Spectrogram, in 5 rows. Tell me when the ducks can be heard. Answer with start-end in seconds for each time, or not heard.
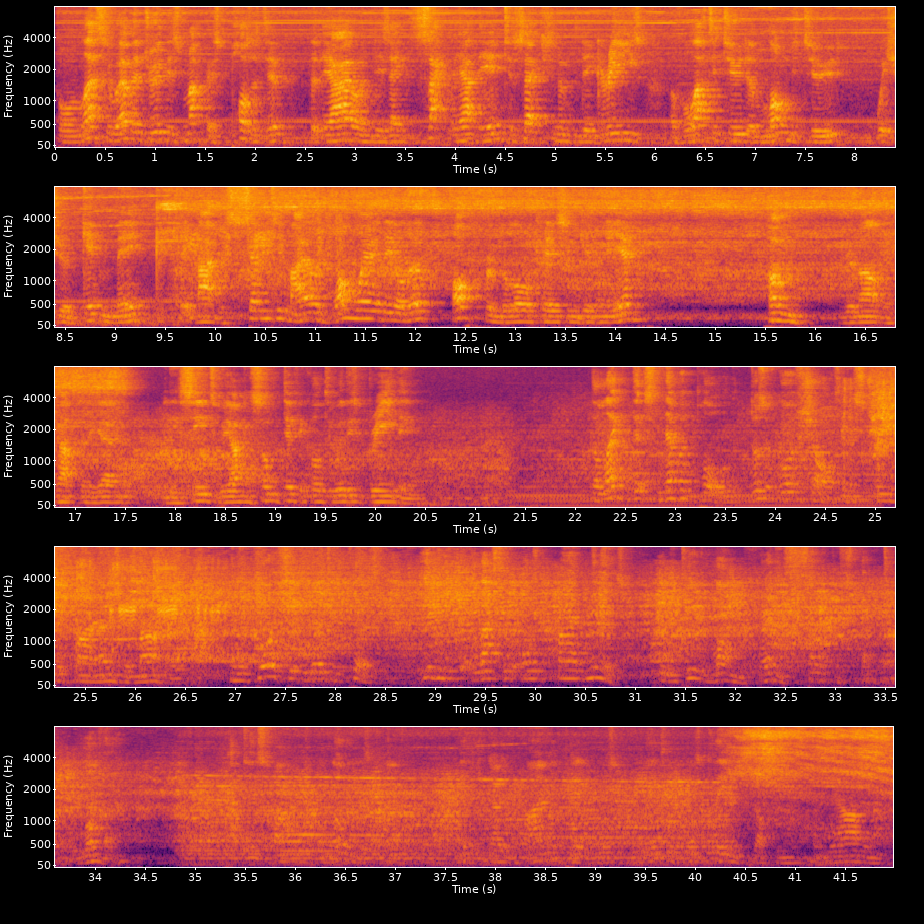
9.6-11.3, 24.6-27.0.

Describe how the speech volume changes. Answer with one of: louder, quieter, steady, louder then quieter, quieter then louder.
quieter.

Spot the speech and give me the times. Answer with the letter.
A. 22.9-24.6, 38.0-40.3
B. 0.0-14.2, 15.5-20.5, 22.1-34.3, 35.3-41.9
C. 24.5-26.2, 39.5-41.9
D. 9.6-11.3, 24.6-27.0
B.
